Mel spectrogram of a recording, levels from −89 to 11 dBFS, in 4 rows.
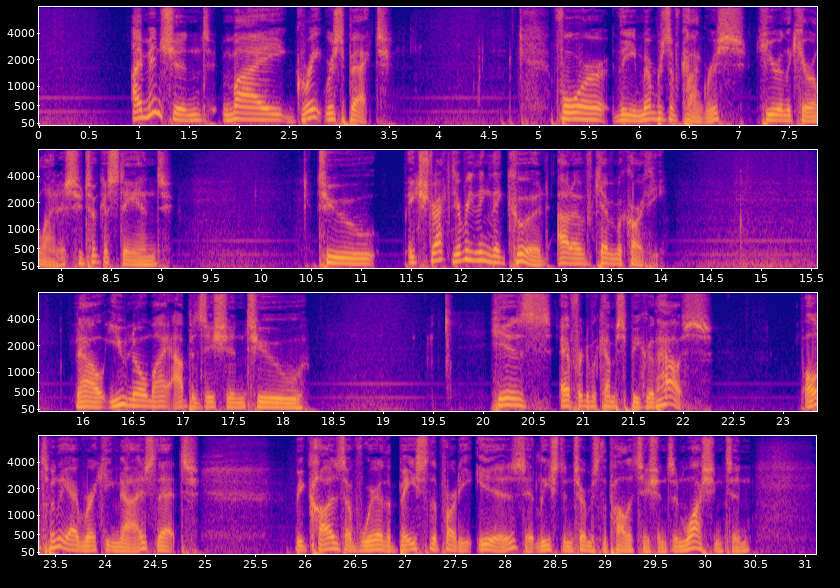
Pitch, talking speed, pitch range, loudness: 115 Hz, 120 wpm, 95-140 Hz, -14 LUFS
